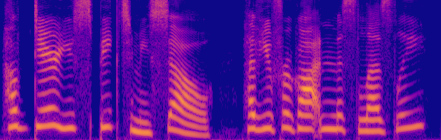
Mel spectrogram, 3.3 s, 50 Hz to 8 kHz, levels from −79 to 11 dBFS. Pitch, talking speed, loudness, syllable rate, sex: 275 Hz, 215 wpm, -18 LUFS, 5.0 syllables/s, female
